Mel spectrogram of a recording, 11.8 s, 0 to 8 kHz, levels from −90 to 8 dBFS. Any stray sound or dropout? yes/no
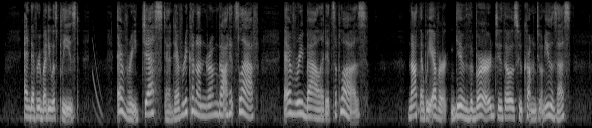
yes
